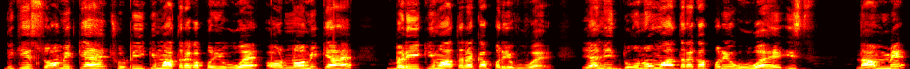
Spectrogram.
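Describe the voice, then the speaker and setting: A woman with a fairly high voice teaching an online class. She goes through words slowly and patiently, asks a question and answers it herself, and repeats each word to drill it. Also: a little mellow.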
